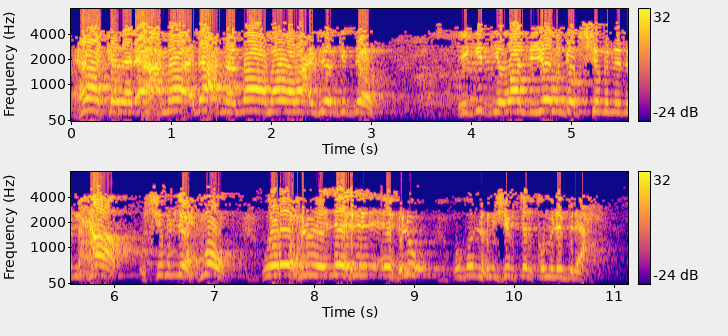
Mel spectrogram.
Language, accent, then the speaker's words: Arabic; Mauritania; احنا موريتاني دائما عندنا أسواق خارجي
